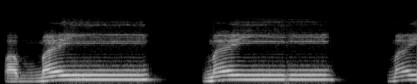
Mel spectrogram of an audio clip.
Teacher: Famai, mai, mai, mesti rasa getaran di hidung. Kalau famai, famai, famai, famai, dia tak ada dengung, dia tak tepat lagi. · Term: idgham ma'al gunnah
